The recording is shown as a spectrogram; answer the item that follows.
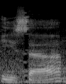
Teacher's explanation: الف مدہ ہے، سین کو 1 الف کے برابر لمبا کریں گے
